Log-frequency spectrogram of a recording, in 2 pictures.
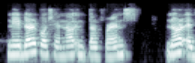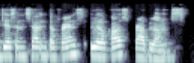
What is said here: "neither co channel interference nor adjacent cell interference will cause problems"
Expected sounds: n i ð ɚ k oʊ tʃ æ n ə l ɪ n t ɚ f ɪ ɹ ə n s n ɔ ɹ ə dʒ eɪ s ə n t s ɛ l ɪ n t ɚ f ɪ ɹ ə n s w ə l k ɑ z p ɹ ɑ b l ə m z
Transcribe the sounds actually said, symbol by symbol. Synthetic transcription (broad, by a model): n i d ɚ k oʊ s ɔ n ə l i n t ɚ f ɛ ɹ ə n s n ɔ ɹ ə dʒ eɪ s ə n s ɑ l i n t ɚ f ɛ ɹ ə n s w ə l k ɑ s p ɹ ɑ b l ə m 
